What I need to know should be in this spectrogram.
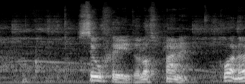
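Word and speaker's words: Silpheed: Sylphid, The Lost Planet. Quite an early shooter as well for the PS2. I used to call it Slipheed.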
